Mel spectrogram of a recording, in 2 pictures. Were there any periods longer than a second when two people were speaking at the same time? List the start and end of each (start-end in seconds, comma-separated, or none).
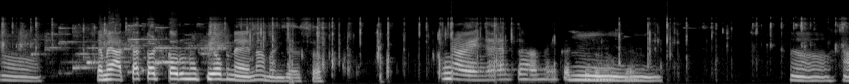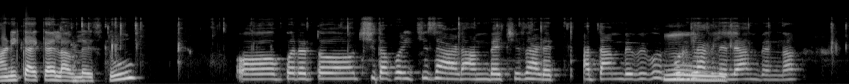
none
